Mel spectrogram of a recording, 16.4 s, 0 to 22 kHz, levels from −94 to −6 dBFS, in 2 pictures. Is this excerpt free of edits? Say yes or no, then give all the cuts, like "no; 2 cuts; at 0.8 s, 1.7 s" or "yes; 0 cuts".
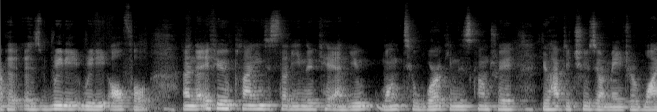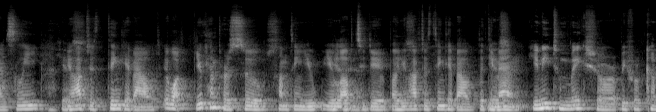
yes; 0 cuts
